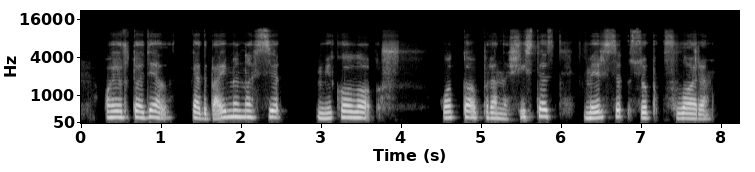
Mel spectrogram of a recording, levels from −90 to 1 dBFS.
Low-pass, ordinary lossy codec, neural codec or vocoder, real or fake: 10.8 kHz; Opus, 24 kbps; none; real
